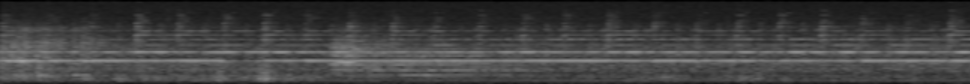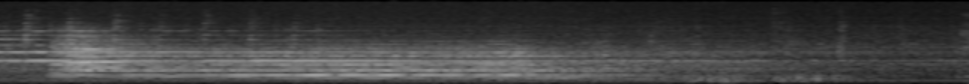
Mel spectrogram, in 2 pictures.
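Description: Amtrak diesel locomotive's multi-chime horn sounding in long held blasts as the train approaches, heard played back through a television's speakers in a room. The chord gets fuller about two seconds in and loudest about seven seconds in, then fades away near the end.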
